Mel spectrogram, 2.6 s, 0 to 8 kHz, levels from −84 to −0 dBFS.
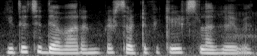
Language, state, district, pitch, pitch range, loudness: Kashmiri, Punjab, Kapurthala, 205 Hz, 190-215 Hz, -18 LUFS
